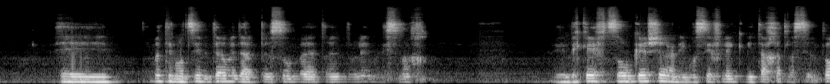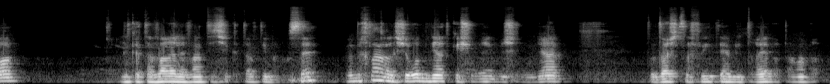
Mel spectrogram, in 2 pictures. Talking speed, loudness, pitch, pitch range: 125 wpm, -14 LUFS, 125 Hz, 115-135 Hz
